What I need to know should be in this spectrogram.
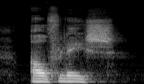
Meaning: pancreas
- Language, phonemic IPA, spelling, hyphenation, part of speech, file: Dutch, /ˈɑl.vleːs/, alvlees, al‧vlees, noun, Nl-alvlees.ogg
